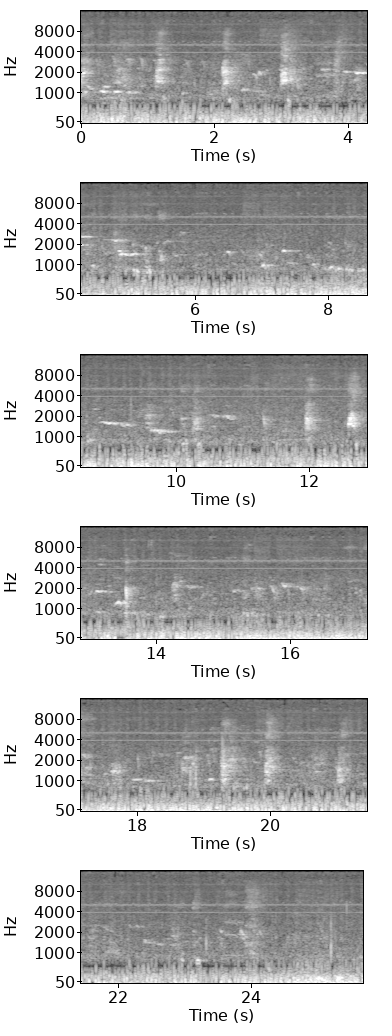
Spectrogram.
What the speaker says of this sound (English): Listening to the native New Zealand birds,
